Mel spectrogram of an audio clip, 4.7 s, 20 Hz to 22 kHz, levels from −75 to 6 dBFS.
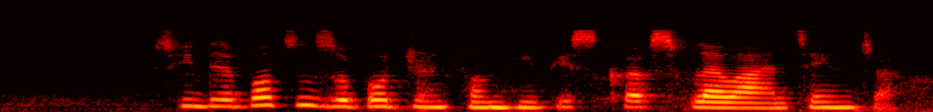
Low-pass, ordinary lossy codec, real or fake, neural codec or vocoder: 7.2 kHz; none; fake; codec, 16 kHz, 0.5 kbps, X-Codec, HuBERT features, trained on LibriSpeech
